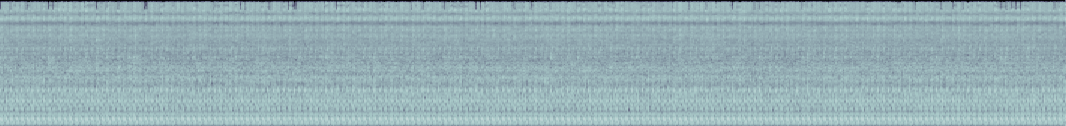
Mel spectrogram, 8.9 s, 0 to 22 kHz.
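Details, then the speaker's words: Craftsman lawn edger with a 140cc engine, reassembled after cleaning dirt from the carburetor and intake: steady, even putter at low idle with no misses, surges or knocks; owner unsure whether it should run faster. "I might have to do a little bit of digging see if it's supposed to run at a higher speed than that or not but I'm gonna assume no"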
